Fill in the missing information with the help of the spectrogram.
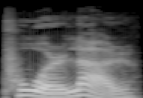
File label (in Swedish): "porlar", Swedish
